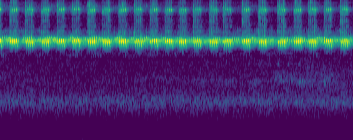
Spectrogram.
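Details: A night-calling cricket repeating piercing, pulsed chirps about three times a second, steady and unbroken, over a low hiss.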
